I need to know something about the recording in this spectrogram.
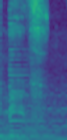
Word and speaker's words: Meve: Witcher 2 again, and the Queen of Lyria is pronounced Meve.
